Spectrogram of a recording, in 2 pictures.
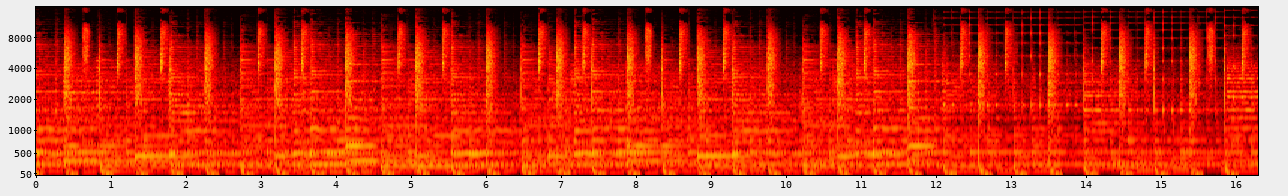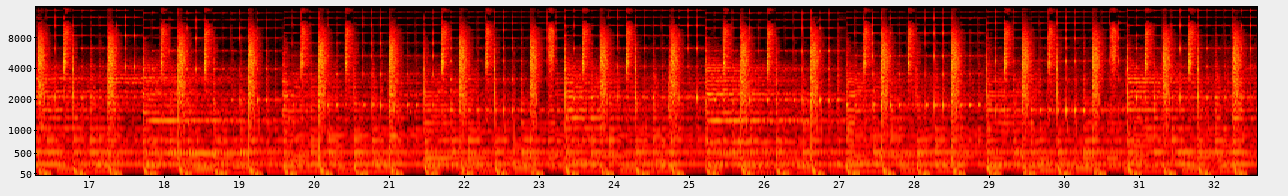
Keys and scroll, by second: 1.9 Escape, 5.5 ctrl+z, 5.8 F1, 17.2 f, 18.6 F9, 26.8 F9.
